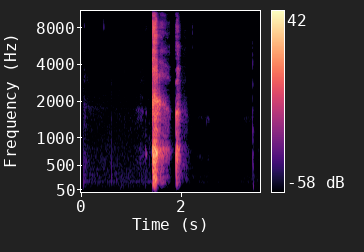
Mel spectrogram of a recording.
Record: {"cough_length": "3.6 s", "cough_amplitude": 30939, "cough_signal_mean_std_ratio": 0.18, "survey_phase": "beta (2021-08-13 to 2022-03-07)", "age": "65+", "gender": "Male", "wearing_mask": "No", "symptom_cough_any": true, "symptom_runny_or_blocked_nose": true, "symptom_sore_throat": true, "symptom_onset": "4 days", "smoker_status": "Never smoked", "respiratory_condition_asthma": false, "respiratory_condition_other": false, "recruitment_source": "Test and Trace", "submission_delay": "1 day", "covid_test_result": "Positive", "covid_test_method": "RT-qPCR", "covid_ct_value": 23.0, "covid_ct_gene": "N gene"}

